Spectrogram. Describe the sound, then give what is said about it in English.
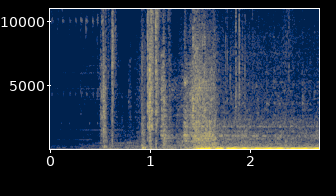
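The engine of a pickup truck that has been broken into cranks over with a couple of sharp clicks, catches, and settles into a loud, steady rumbling idle, with no voices present. “Next, he scans his internal clock, synchronizing it with his wristwatch, before finally starting up the truck.”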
